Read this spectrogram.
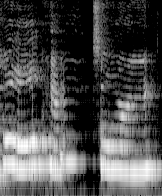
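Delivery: put-on high little-kid apology; imitated sheepish kid. Kid caught grabbing packs, sheepishly sorry. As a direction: mimic a caught child backing off, high-pitched.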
